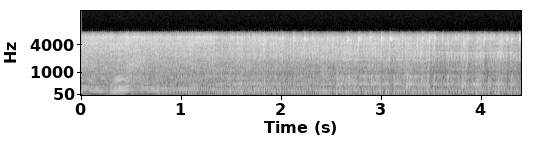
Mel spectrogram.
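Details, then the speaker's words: Mini bike with stock 49cc weedeater-style two-stroke engine, carburetor barely tuned: a brief rev settles into a steady, buzzy, high-pitched idle that holds even without stumbling; runs fine, though clutch chatter remains. "Idle's pretty good, not too bad, not too bad. Still working process here, but it does sound all right."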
